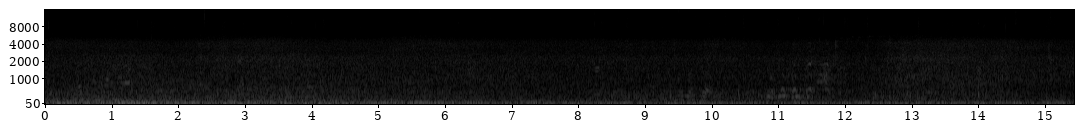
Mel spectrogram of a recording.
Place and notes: Hermann-Lingg-Straße, 慕尼黑德國 - In the Street
Morning, walking the streets, Traffic Sound, Voice traffic lights
Munich, Germany, 11 May, ~09:00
